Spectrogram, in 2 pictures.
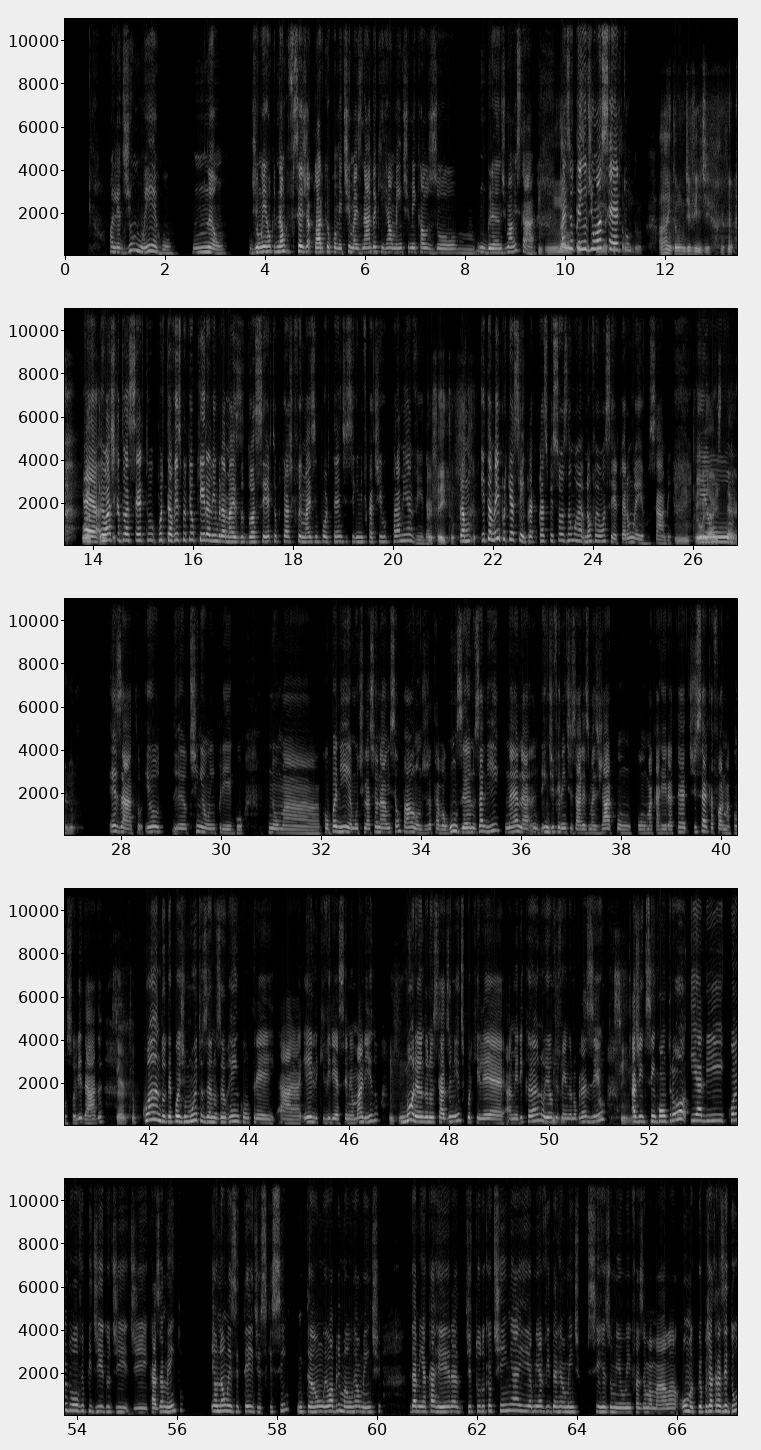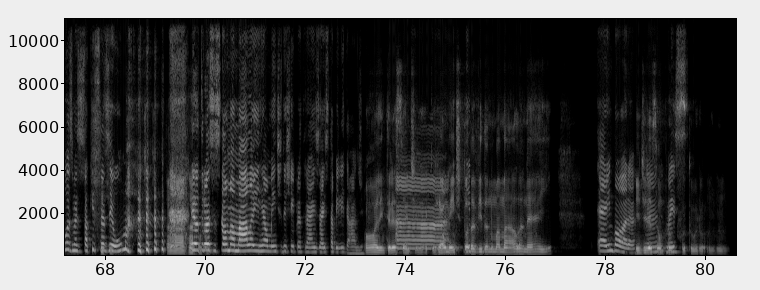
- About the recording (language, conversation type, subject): Portuguese, podcast, Como escolher entre estabilidade e realização pessoal?
- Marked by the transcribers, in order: tapping; laugh; other background noise; chuckle; laugh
